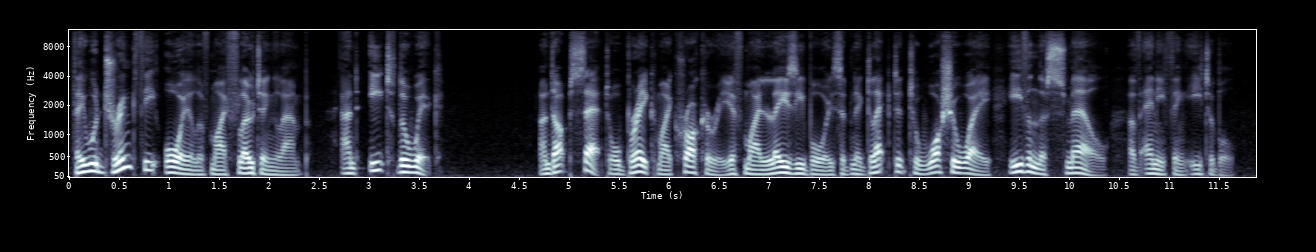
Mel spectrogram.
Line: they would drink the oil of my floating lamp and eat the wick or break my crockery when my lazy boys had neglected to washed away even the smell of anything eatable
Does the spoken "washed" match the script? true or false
false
